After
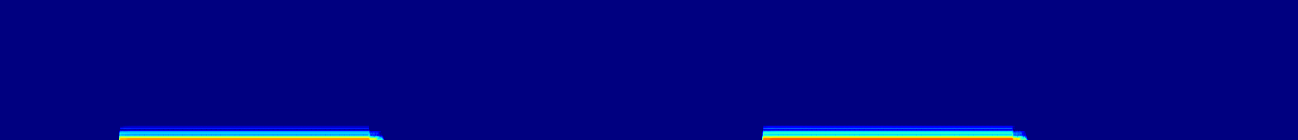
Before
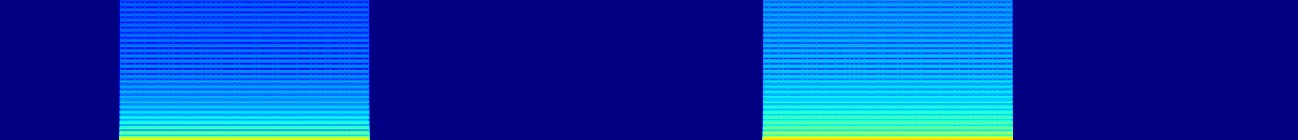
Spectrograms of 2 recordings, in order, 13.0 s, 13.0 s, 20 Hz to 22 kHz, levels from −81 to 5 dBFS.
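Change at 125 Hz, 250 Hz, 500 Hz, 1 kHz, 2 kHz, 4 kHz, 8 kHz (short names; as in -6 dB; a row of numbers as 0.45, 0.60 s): n/a, +11.5 dB, +2.0 dB, under -10 dB, under -25 dB, under -40 dB, under -40 dB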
